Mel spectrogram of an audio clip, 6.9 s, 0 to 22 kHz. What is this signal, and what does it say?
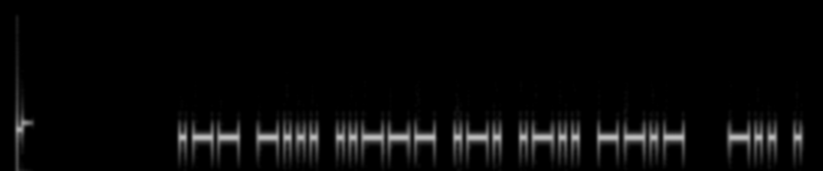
Morse code, heard as a keyed tone, about 22 wpm, 700 Hz. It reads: WB2RLQ DE
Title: USA Callsign DE Callsign - 6 Characters - 22wpm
